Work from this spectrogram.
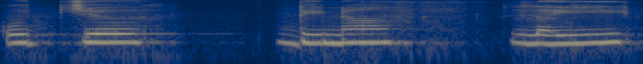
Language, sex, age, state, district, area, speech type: Punjabi, female, 30-45, Punjab, Fazilka, rural, read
